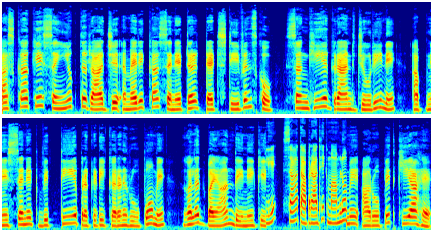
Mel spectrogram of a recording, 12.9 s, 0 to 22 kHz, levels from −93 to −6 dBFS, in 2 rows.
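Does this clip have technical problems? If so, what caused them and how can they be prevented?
Yes. Throughout the speech there is generation loss: a swirly, hollow, smeared quality with softened consonant attacks, beyond what a single encode would give. The likely cause is the audio being decoded and re-encoded as MP3 a few times, at a rate that sounds like about 96 kbit/s, each pass adding fresh quantisation noise on a shifted frame grid. A spectrogram shows blotchy, flickering holes in the upper bands. To prevent it, keep a lossless master and encode only once at the end.

From 10.39 to 11.6 s, right after "बयान देने के", there is a section at the wrong speed. It runs 1.57 times too fast, so the voice jumps roughly seven semitones higher and sounds hurried, then drops back to normal. The likely cause is that stretch being played or edited against the wrong clock rate. On a spectrogram the harmonics step upward and spread apart for that span. 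The waveform's syllables look compressed in time. To prevent it, check that every segment's sample rate matches the project before editing or playback.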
